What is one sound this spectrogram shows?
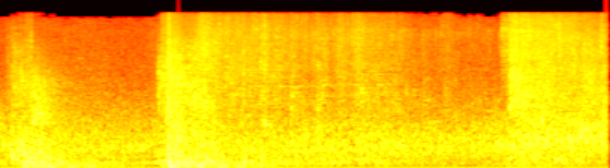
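A metal trash can topples over and crashes onto the ground.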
